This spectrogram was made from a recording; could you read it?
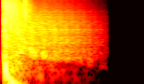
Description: Revovler.wav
